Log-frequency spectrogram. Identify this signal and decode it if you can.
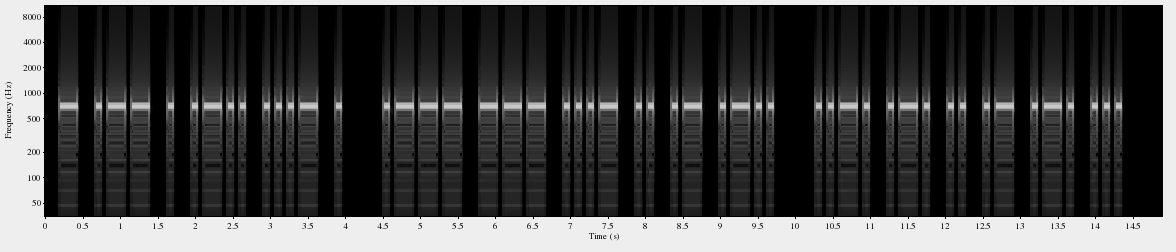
Morse code, heard as a keyed tone, about 15 wpm, 700 Hz. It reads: TWELVE JOVIAL FRIARS
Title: Pangram Challenge v2 - 15wpm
